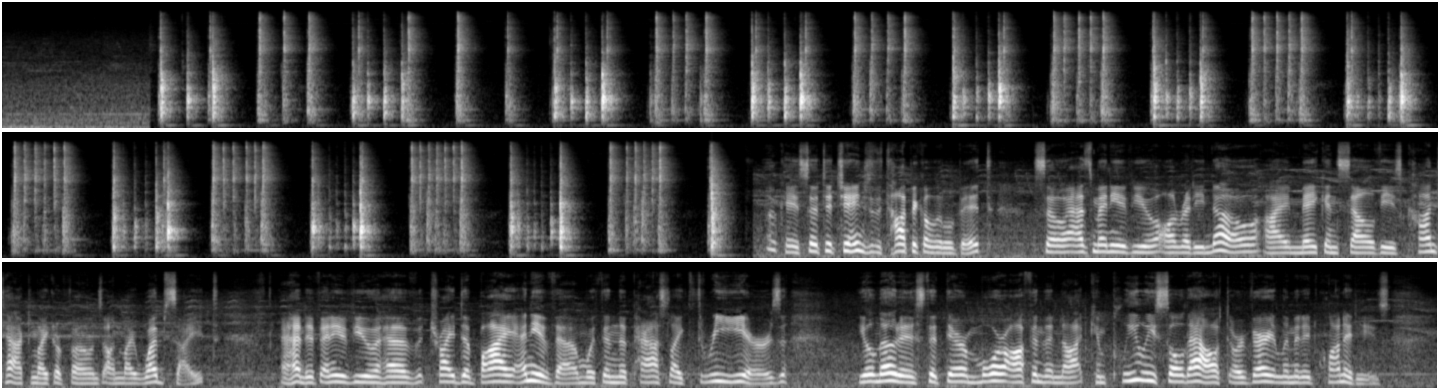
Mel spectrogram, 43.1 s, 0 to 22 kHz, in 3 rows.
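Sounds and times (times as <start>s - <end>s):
robotic solenoid tapping: 1.5s - 21.7s
hand tapping on wooden stool: 1.6s - 21.7s.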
